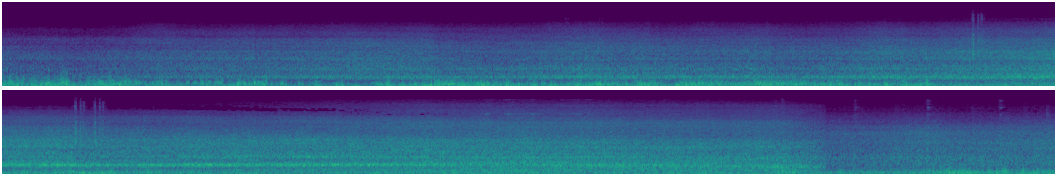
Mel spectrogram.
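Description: Electric-hauled passenger train of double-deck coaches rolling slowly past under a speed restriction, with a continuous rumble of wheels on track and a steady mid-pitched hum that grows stronger about halfway through.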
